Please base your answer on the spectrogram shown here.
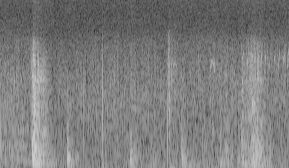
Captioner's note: jungle animals groaning; plane wreck clanking; animals chattering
